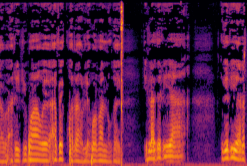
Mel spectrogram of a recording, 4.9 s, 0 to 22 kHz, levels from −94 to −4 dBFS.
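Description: The whole clip has a watery, swirly edge, likely MP3 compression, and the damage is plain enough to fit a low rate around 64 kbps. From 2.39 to 2.46 s there's a short glitch where damaged data in the compressed stream made the decoder lose sync. Between 2.92 and 4.45 s the speech runs about 5.4% fast and sits roughly 92 cents sharp, nearly a semitone, before snapping back, likely a drift correction step retuning the playback rate. A second data-damage blip follows at 4.85 to 4.90 s.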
